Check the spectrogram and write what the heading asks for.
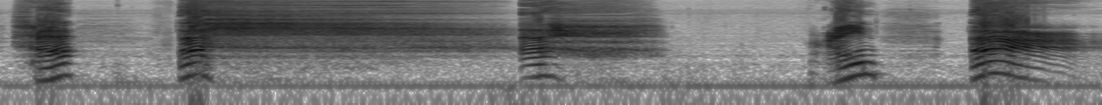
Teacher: They come from the middle of the throat, where the epiglottis moves back towards the back of the throat, right? And constricts the passing of the sound and the air, right?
